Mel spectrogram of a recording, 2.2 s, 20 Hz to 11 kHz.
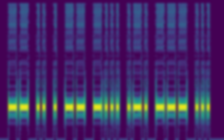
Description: Morse code, heard as a keyed tone, about 42 wpm, 800 Hz. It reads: MIEMBROS
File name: morse mp3 / ESPAGNOL TEXTE EN CLAIR 1 VITESSE 40 MOTS MINUTES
